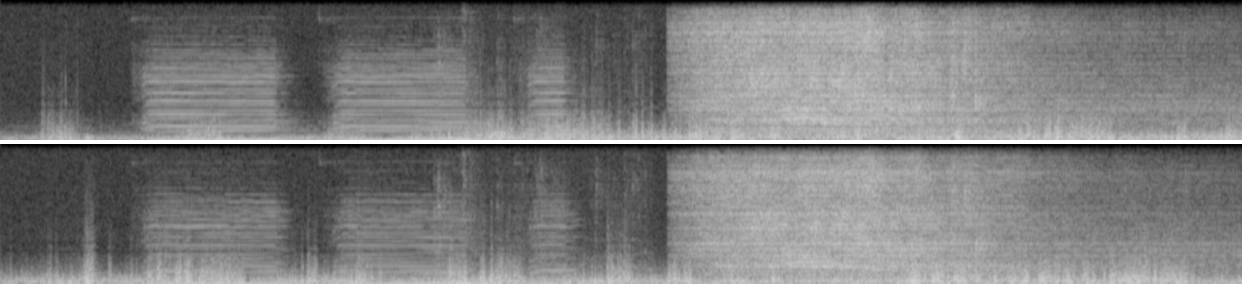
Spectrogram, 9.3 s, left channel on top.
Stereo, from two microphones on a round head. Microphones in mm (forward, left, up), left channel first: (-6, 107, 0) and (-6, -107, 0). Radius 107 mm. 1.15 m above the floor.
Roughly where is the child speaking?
Centre.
